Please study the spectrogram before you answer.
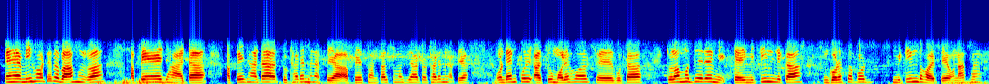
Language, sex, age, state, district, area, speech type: Santali, female, 18-30, West Bengal, Purba Bardhaman, rural, conversation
